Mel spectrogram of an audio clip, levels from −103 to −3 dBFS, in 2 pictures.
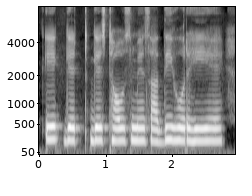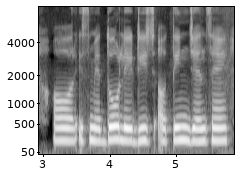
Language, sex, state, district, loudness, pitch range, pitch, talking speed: Hindi, female, Uttar Pradesh, Lalitpur, -14 LUFS, 210-220 Hz, 215 Hz, 175 wpm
